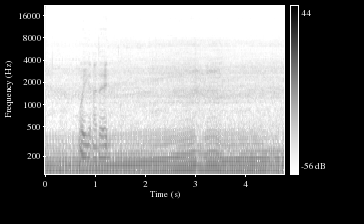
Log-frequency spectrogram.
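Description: A Triumph Thruxton TFC motorcycle engine runs loud and steady close by, its pitch climbing and dipping as it revs, with a voice speaking over it.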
